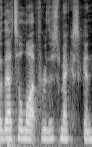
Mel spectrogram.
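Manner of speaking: normal talking voice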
